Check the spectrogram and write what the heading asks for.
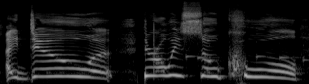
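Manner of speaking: high, excited gush; high-pitched excited fangirling. Real, not acted. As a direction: squeal your love for them. Gushing about goths.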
